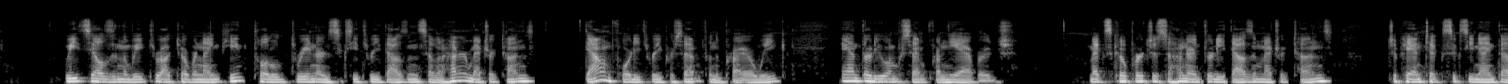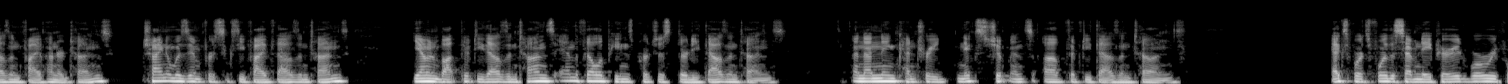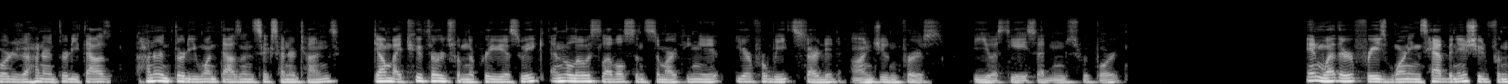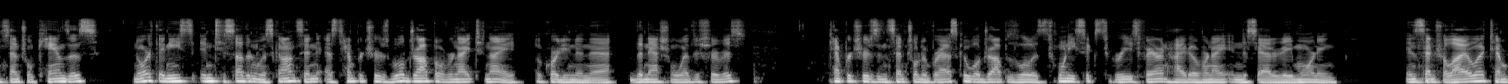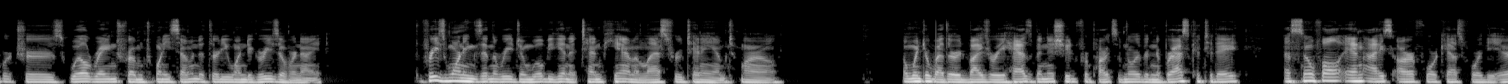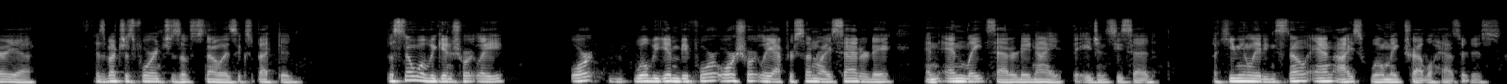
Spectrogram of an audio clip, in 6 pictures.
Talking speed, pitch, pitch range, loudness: 150 wpm, 120 Hz, 110-135 Hz, -16 LUFS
